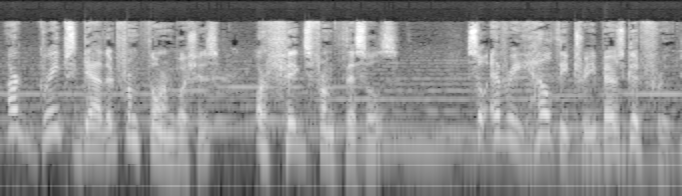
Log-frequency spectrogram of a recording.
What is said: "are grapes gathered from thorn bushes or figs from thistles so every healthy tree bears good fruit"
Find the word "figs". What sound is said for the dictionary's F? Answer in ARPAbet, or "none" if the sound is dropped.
F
